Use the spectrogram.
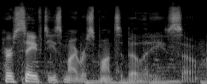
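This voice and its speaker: Measured, protective male chief, game music behind. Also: very deep voice, wildly swooping pitch, gravelly, exaggerated voice. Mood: guarded, firm. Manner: measured, guarded, authoritative. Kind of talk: video game character dialogue.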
